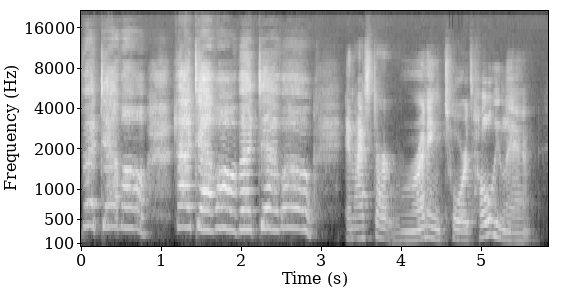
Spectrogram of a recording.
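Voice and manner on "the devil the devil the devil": very high scream at the top of the lungs. Retelling running out of the apartment at night, imitating own screaming. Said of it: "screaming to the top of my lungs".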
